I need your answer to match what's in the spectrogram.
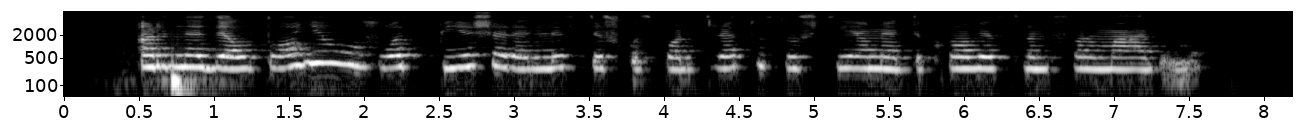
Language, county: Lithuanian, Alytus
